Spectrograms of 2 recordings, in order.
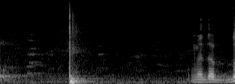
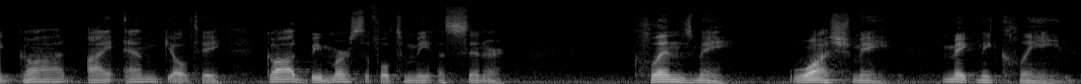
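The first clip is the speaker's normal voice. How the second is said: low, soft, slow pleading prayer; penitent prayer; 7 semitones lower, 10 dB quieter, slower than usual. Acted. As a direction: pray humbly and quietly, pausing between petitions. Models a sinner's prayer.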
